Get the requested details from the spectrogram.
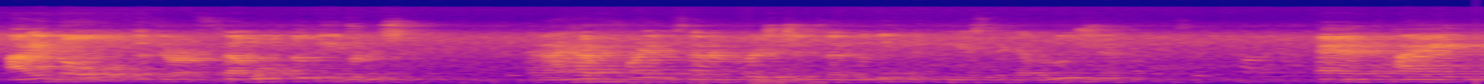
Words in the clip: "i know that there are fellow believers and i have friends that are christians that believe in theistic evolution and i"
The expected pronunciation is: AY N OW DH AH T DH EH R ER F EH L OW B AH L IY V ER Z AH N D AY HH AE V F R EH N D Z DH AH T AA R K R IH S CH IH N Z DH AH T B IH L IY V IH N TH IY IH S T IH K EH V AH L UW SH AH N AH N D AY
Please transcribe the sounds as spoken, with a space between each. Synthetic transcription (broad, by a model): AY N OW DH AH T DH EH R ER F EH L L B AH L IY V ER Z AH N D AY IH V F R EH N D Z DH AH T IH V K R IH S CH IH N Z DH AH T B IH L IY V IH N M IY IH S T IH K EH V AH L UW SH AH N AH N AY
